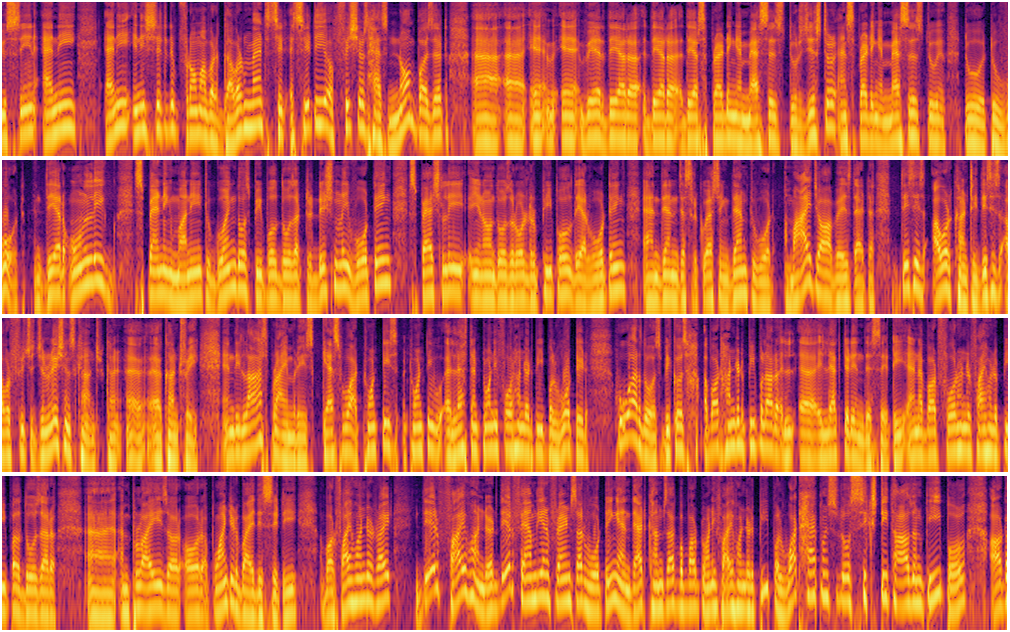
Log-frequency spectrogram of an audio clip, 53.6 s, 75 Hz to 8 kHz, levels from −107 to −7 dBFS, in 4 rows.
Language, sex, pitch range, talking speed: English, male, 120-155 Hz, 170 wpm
